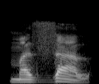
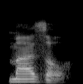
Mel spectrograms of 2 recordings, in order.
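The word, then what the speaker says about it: מזל: In modern Hebrew, the default pronunciation is always on the last syllable. Mazal, mazal. In Ashkenazi Hebrew, the default is on the penultimate, the second to last one. Mazel, mazel.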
